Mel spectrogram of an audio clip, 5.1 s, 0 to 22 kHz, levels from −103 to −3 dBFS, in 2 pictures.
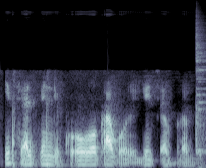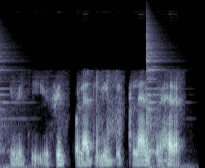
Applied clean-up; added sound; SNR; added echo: none; Dishes, pots, and pans; 15 dB; none.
